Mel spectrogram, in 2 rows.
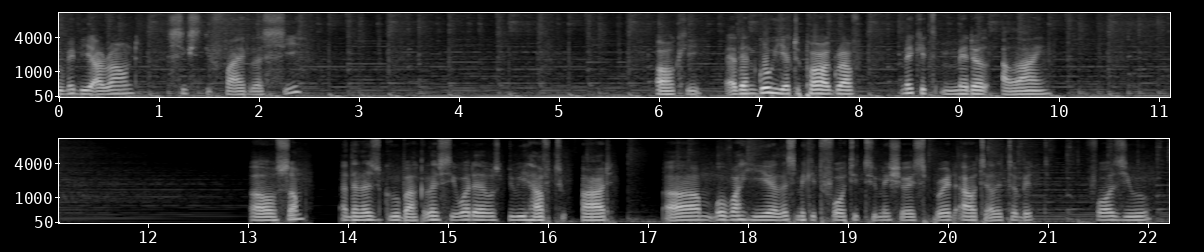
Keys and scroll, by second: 1.1 6, 1.3 5, 1.8 Return, 19.5 5, 20.0 BackSpace, 20.5 4, 21.1 0, 21.5 Return.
